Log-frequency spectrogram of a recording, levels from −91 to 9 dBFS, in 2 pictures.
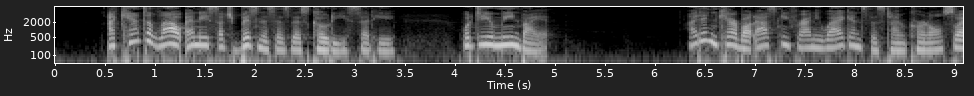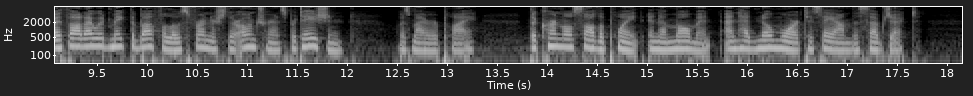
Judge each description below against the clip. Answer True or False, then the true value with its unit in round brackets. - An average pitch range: False (6.1 semitones)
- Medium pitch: False (195 Hz)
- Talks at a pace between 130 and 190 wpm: False (200 wpm)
